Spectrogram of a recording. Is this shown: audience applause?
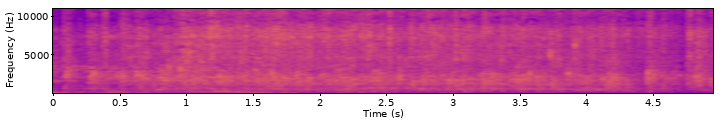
yes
